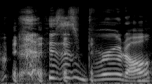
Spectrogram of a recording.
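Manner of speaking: high, loud, laughing disbelief.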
